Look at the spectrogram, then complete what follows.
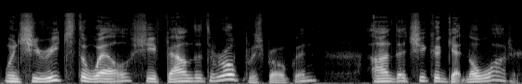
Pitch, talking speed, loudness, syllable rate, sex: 145 Hz, 220 wpm, -18 LUFS, 4.8 syllables/s, male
